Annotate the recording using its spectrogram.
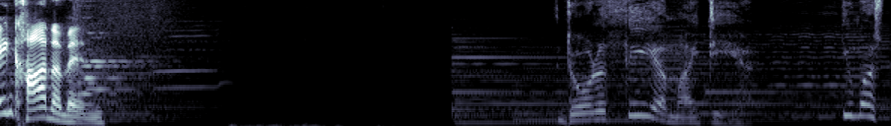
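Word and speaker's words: Hanneman: anything thank you Professor hanaman but I'm fine man I keep on saying his name wrong it's hanaman you don't appear fine maybe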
